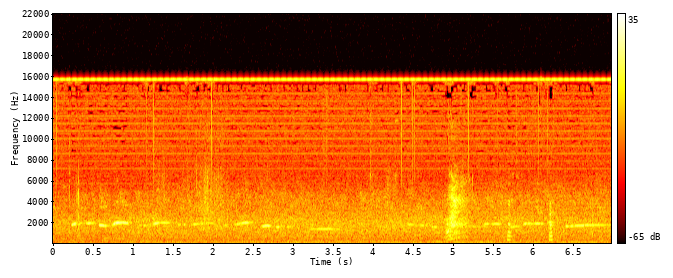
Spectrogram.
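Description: A dog whining in a string of short, high-pitched whimpers, with a sharp click about five seconds in.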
